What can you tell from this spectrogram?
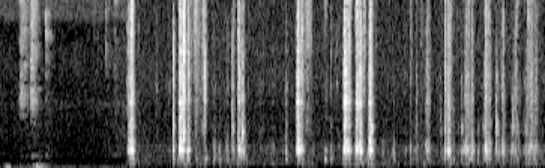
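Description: Scissors snipping repeatedly, trimming excess fabric trim around a jar lid: a quick, irregular run of sharp clicks, starting about a second and a half in.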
